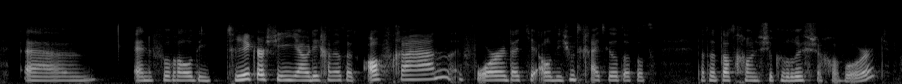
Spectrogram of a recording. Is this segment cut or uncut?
uncut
